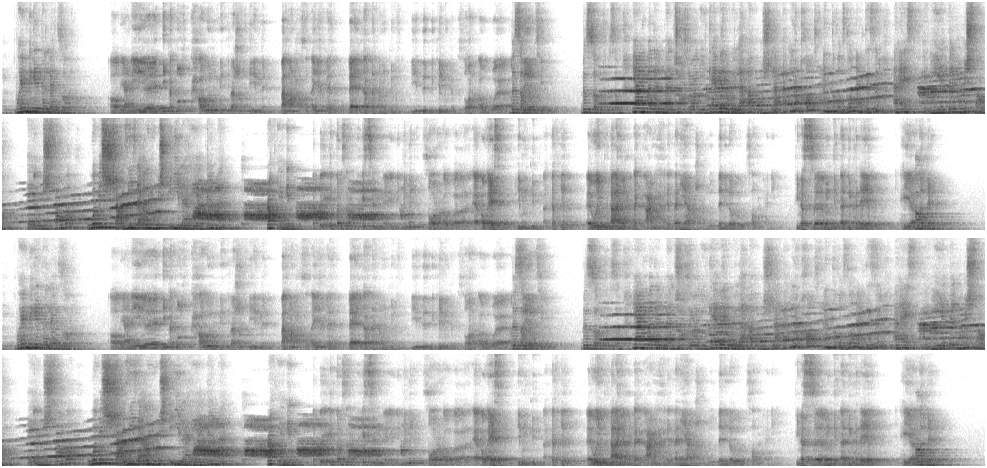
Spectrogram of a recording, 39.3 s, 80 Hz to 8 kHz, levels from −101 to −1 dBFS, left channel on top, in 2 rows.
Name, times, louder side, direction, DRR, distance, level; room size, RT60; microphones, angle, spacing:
voice 1, 0.3-1.4 10.1-10.5 11.6-19.7 20.2-21.0 21.4-24.1 24.4-24.5 25.0-25.5 37.9-38.2, left 1 dB, 75° left, -2 dB, 0.6 m, -30 dB
voice 2, 2.2-5.3 5.6-6.6 6.9-10.7 16.3-16.5 25.9-31.0 31.3-35.1 35.5-37.1 37.5-38.3, left 1 dB, 10° left, -2 dB, 0.4 m, -38 dB
sound 1, 11.9-17.7 18.3-22.8 23.5-24.0 24.5-25.1 25.5-26.1 26.6-27.1 27.6-27.7, left 1 dB, 45° left, 0.9 m, -30 dB
4.0 x 3.6 x 2.9 m, 1.4 s
head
